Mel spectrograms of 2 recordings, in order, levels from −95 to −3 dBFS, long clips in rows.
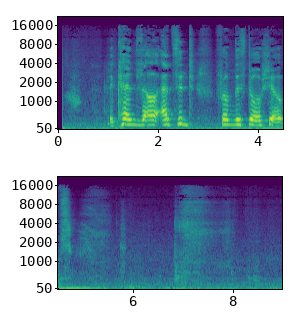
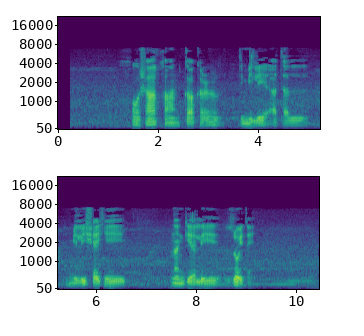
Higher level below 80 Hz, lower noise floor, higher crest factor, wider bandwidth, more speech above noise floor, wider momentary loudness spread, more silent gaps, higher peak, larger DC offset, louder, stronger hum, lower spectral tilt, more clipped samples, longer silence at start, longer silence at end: first, -40 dBFS vs -72 dBFS; second, -44 dBFS vs -54 dBFS; about the same, 20 dB vs 24 dB; first, 16 kHz vs 7.4 kHz; about the same, 25 dB vs 27 dB; first, 24 LU vs 18 LU; neither; first, -2 dBFS vs -6 dBFS; neither; first, -19 LUFS vs -27 LUFS; neither; about the same, -6 dB/octave vs -5 dB/octave; neither; second, 0.1 s vs 1.45 s; about the same, 0.05 s vs 0.1 s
